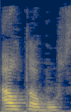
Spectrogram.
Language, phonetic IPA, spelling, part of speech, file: Polish, [awˈtɔbus], autobus, noun, Pl-autobus.ogg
